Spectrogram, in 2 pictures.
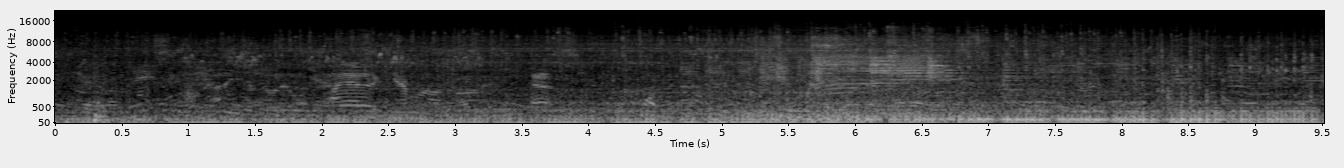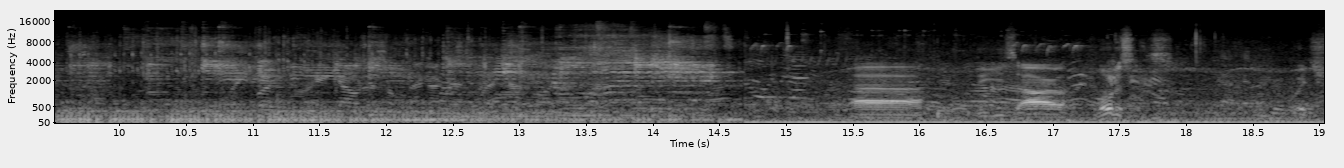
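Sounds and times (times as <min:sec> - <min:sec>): car engine running: 0:00.0 - 0:14.8
voices: 0:00.0 - 0:19.0.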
